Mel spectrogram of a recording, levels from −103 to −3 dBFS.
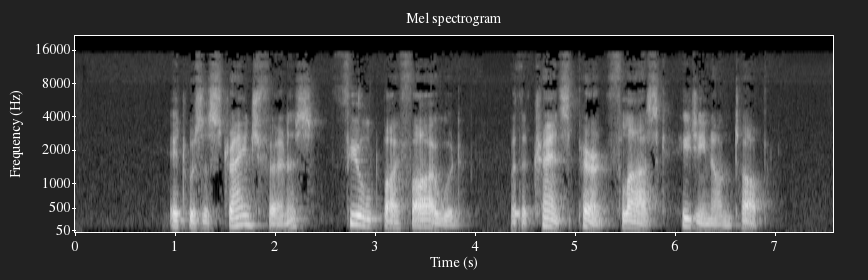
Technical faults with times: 4.07-4.35 comfort noise in place of the background

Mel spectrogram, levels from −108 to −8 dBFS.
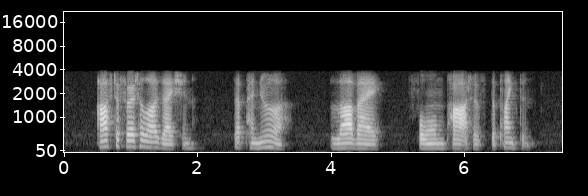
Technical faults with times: none

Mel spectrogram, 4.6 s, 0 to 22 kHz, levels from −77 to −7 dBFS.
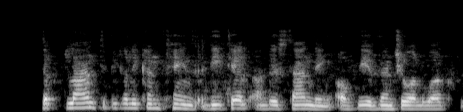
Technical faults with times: none

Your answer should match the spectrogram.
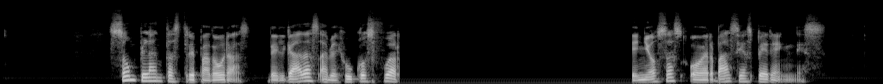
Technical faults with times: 4.00-6.32 audio dropout to a faint residue

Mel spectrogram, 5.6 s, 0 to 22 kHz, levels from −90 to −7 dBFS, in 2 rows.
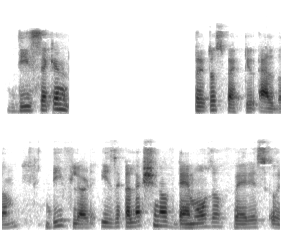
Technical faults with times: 0.67-1.94 playback stall
1.94-4.94 time-compressed catch-up

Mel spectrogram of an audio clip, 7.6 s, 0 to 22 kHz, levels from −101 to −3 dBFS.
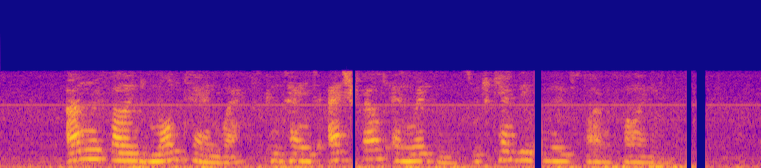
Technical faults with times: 3.52-3.56 packet loss filled with silence
5.34-5.42 packet loss filled with silence
6.86-7.06 packet loss filled with silence

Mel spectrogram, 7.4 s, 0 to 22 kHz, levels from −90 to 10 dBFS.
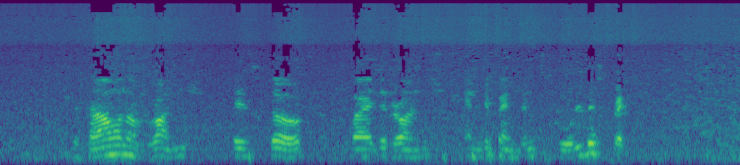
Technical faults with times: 0.00-7.40 noise suppressor artifacts
0.66-0.93 speech cut by the noise suppressor
1.21-2.01 speech cut by the noise suppressor
2.33-2.55 speech cut by the noise suppressor
3.52-6.30 speech cut by the noise suppressor

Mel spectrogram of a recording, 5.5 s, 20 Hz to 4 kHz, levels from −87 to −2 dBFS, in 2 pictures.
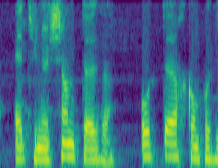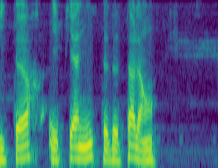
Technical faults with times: none

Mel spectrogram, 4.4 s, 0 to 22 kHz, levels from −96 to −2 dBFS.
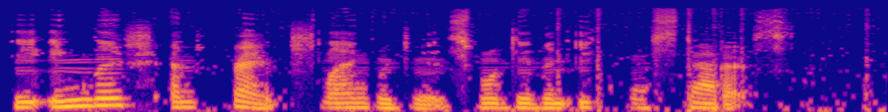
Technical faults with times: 0.00-4.44 overdone noise removal

